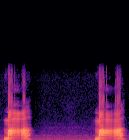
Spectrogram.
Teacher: a tick which goes down first then goes up when pronouncing the third home drop your chin first then move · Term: falling rising tone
